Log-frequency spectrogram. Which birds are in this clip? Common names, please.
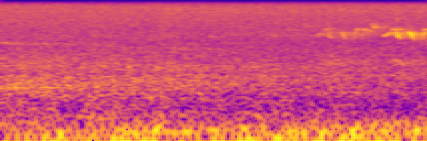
Common Yellowthroat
